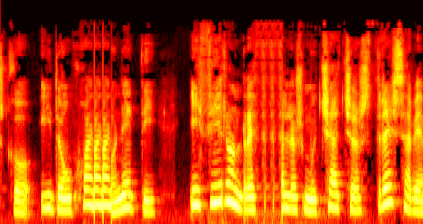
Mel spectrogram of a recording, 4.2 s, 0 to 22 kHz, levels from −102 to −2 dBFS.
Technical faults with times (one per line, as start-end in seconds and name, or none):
0.94-1.11 repeated buffer
2.65-2.82 repeated buffer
